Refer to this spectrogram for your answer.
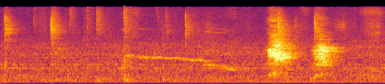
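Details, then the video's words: Poodle puppies: a thin drawn-out whine slides gently downward for about a second, followed by two loud, sharp yelps half a second apart, with soft indoor clicks in the background. "Poodle puppies"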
